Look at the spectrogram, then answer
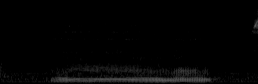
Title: Snoring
